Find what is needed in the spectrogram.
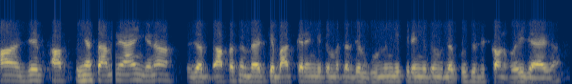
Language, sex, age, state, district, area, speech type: Urdu, male, 18-30, Bihar, Purnia, rural, conversation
